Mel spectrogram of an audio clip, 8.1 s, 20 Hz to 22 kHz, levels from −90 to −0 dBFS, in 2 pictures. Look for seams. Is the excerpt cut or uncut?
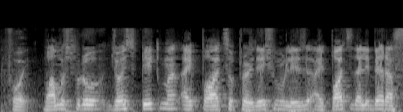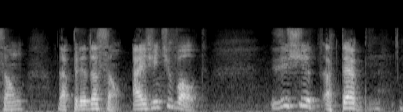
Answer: uncut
